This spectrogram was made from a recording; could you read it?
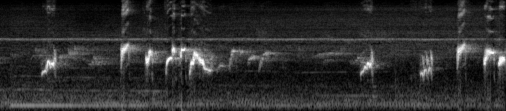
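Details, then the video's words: Red-whiskered bulbul in rik song to stir other bulbuls: scattered bright whistled notes, some falling, others in tight clusters, with a faint low hum and a steady high tone behind. "เสียงนกกรงหัวจุก ร้อง ริก ยั้วให้นกคึกดีมาก"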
